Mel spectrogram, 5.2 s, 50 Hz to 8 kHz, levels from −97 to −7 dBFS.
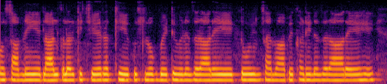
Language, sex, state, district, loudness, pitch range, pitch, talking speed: Hindi, female, Bihar, Madhepura, -22 LUFS, 200-205 Hz, 200 Hz, 310 wpm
